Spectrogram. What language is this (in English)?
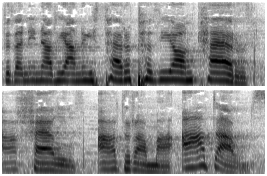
Welsh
